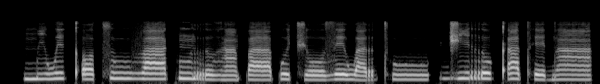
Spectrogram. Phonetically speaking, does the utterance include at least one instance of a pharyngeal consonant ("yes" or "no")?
no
